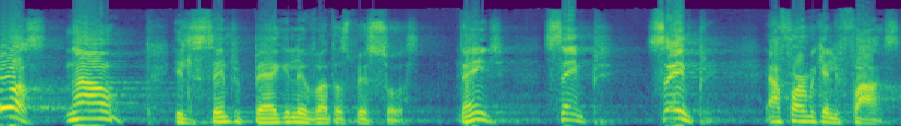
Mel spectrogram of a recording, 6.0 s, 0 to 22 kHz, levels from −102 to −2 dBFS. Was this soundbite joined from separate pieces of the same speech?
no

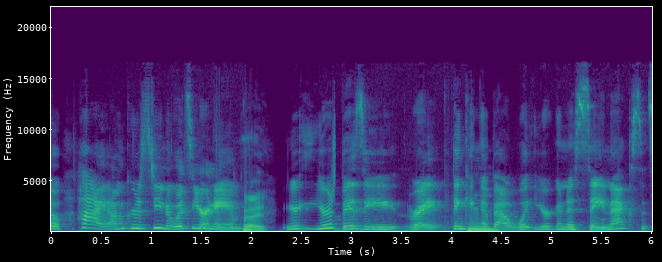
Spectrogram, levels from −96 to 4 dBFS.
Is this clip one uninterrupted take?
no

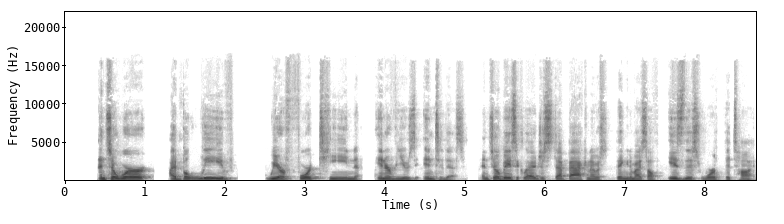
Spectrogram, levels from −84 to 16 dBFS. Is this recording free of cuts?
yes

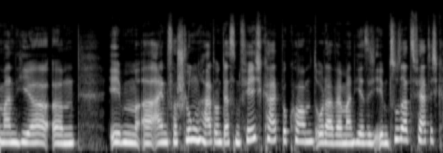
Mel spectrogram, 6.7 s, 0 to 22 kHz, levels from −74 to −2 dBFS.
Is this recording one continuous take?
yes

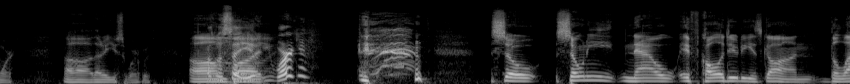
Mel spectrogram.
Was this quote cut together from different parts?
no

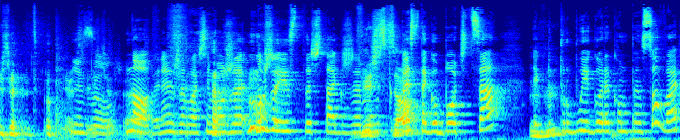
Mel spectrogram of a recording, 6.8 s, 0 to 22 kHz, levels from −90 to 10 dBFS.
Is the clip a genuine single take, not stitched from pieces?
no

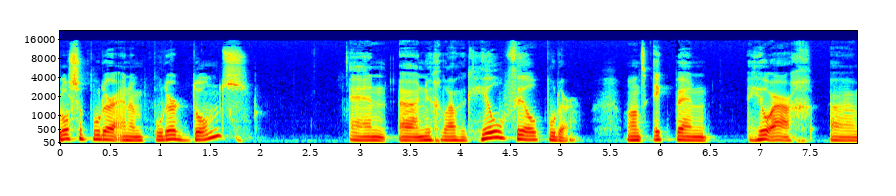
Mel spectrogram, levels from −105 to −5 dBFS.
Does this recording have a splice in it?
no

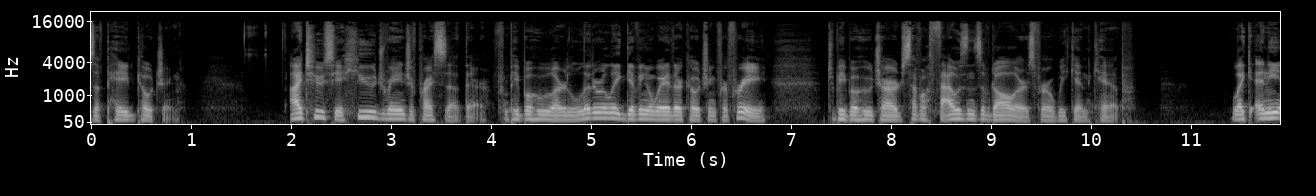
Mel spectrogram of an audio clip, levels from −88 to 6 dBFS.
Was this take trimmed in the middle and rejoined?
no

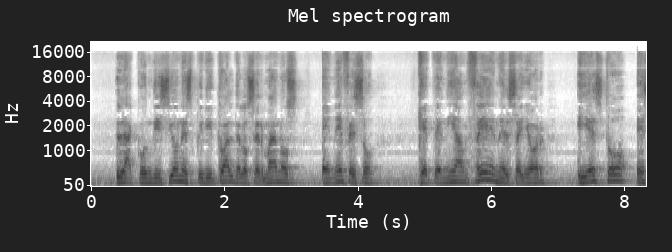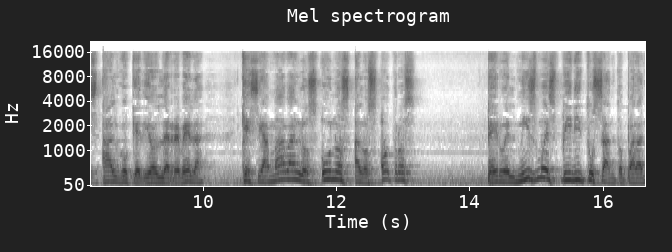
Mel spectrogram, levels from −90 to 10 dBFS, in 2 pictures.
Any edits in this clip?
no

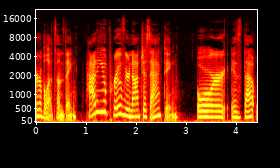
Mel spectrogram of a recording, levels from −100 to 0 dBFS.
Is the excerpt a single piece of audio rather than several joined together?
no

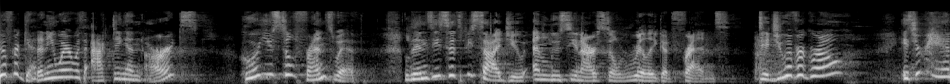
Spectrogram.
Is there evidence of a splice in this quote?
yes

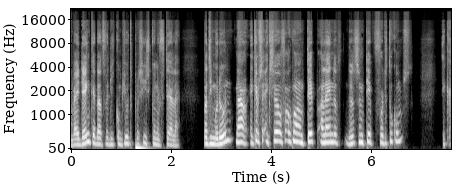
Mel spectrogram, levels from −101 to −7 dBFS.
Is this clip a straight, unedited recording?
no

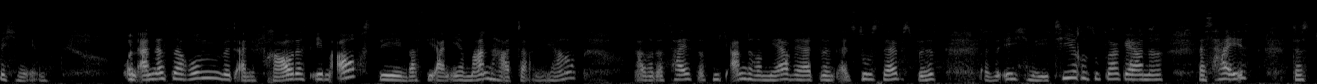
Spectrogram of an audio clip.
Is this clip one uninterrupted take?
no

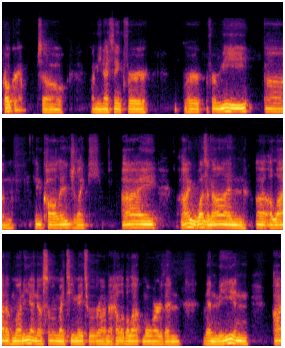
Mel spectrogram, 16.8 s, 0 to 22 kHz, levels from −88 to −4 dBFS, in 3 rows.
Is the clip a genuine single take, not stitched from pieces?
yes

